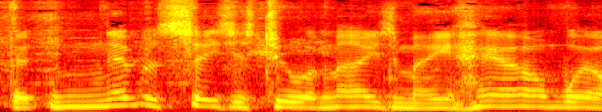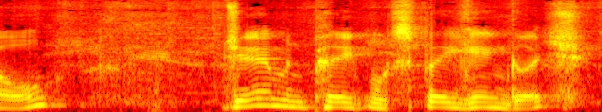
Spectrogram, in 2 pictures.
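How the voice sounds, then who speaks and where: Slow, rambling Australian man. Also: on the high side, music in the background. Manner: rambling, digressive, slow and hesitant. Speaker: video host. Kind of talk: casual talk to camera.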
